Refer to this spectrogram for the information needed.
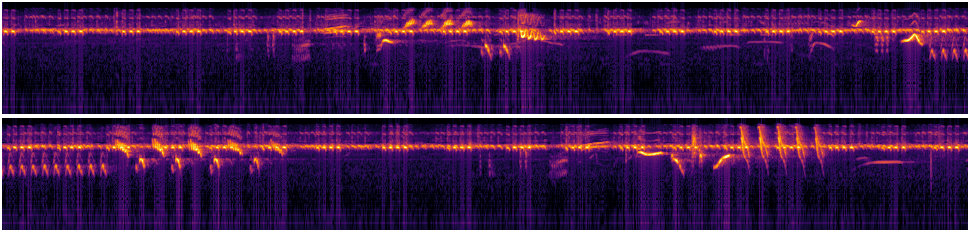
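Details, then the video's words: Varied Nightingale song mixing quick trills, soft whistled slurs and a dense buzzy rattle, with short pauses between phrases and a high insect drone throughout. "EL CANTO DE EL RUISEÑOR"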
